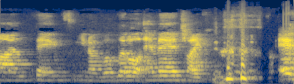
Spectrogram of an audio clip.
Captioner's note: laughs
